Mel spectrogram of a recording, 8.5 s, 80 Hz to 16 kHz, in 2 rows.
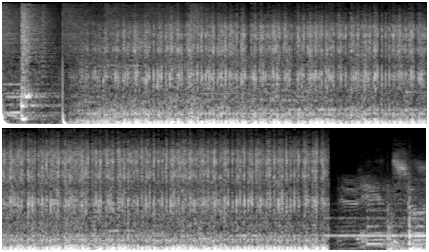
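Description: Supercharged V8 drag-car engine running loud and steady, without revving up or down, for several seconds before it cuts off abruptly near the end.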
